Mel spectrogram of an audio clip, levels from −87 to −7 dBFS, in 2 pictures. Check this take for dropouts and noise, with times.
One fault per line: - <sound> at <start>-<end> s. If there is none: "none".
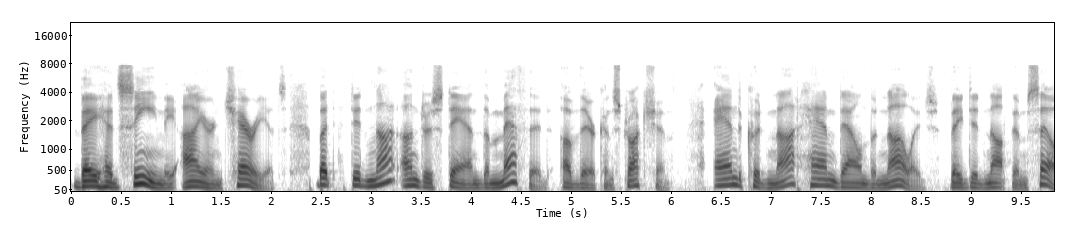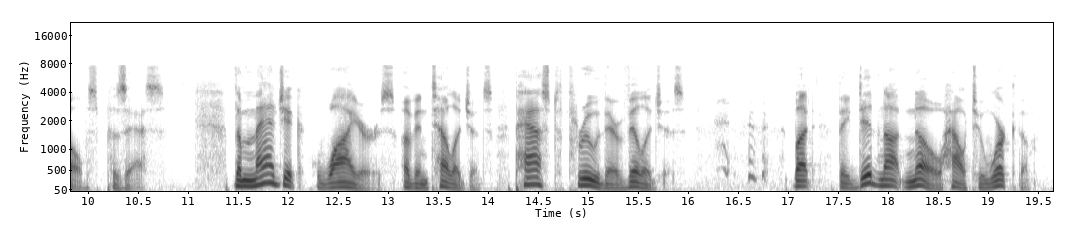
- laugh at 16.2-16.8 s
